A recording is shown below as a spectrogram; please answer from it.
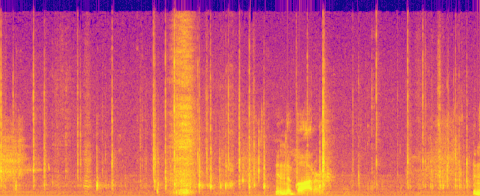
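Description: Scattered light clicks and taps of a plastic toy car being handled and turned over in the hands, with a short rush of noise about two seconds in and a brief vocal sound a little after.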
